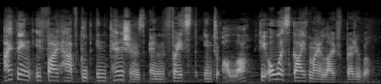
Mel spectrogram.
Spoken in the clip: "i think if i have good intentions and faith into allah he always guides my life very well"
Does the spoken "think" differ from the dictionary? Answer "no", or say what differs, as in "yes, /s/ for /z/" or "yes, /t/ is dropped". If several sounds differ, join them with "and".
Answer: no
